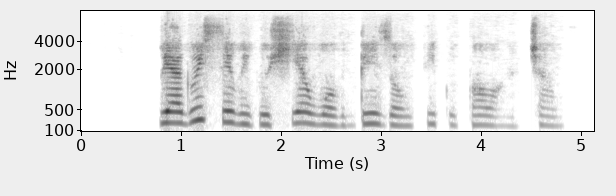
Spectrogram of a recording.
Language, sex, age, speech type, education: Nigerian Pidgin, female, 15-29, spontaneous, secondary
